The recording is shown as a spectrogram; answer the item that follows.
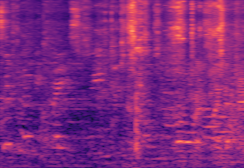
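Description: Two sharp clinks of barware and ice, about a second and a half apart, over low voices.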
